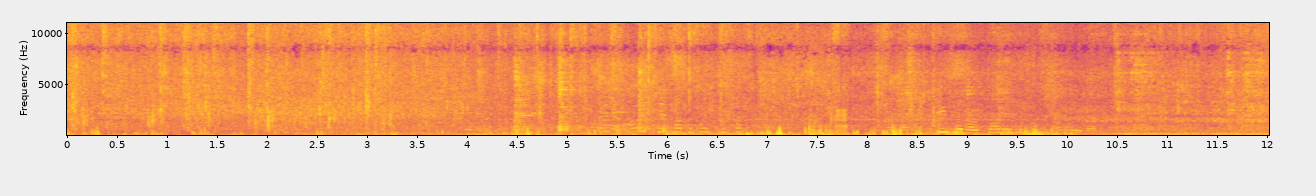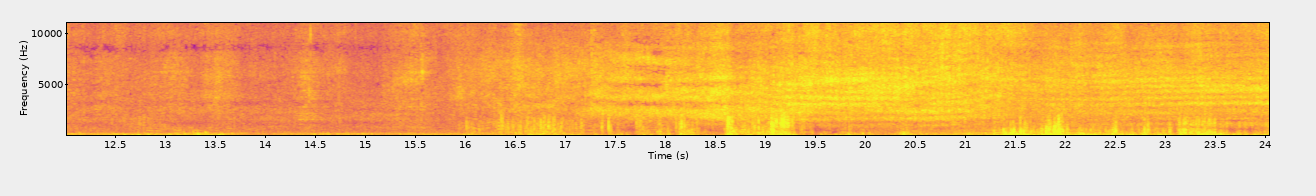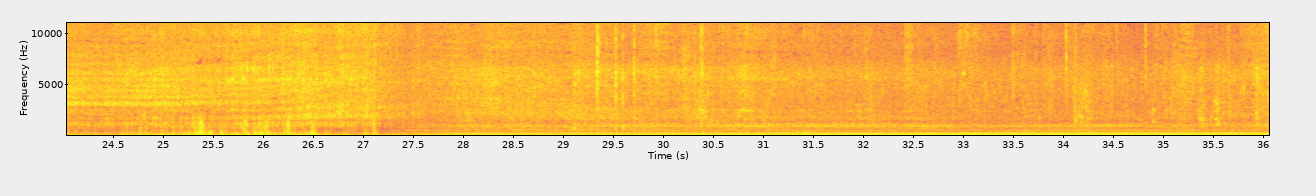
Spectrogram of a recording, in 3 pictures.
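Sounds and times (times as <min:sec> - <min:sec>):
wind gusts on microphone: 0:00.0 - 0:10.4, 0:11.1 - 0:36.0
vehicle engine humming: 0:10.0 - 0:36.0.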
